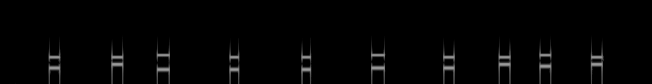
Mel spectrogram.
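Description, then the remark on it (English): Ten short touch-tone beeps of a phone number being dialed, each a clean electronic dual tone, spaced unevenly and heard alone in silence, calling the viewer question and comment line for The Story on KGW-TV. “So we're going to end this episode with a little phone call from me to you.”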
